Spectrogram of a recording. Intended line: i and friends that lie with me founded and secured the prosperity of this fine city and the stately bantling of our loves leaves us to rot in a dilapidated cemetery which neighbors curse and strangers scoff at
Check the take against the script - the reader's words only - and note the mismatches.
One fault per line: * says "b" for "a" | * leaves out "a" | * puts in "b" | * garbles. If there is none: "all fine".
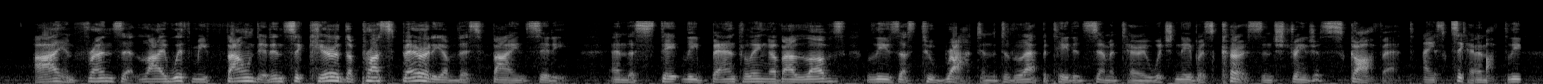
* garbles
